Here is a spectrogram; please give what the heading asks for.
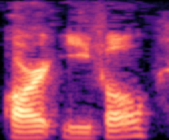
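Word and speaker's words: REvil: But I think it's pronounced are evil, and I say that because it's accurate branding.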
